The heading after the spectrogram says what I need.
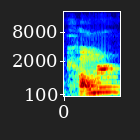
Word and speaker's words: Comer: former crawdad coach and chad comer i think that's how you say it is c-o-m-e-r i've i know it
